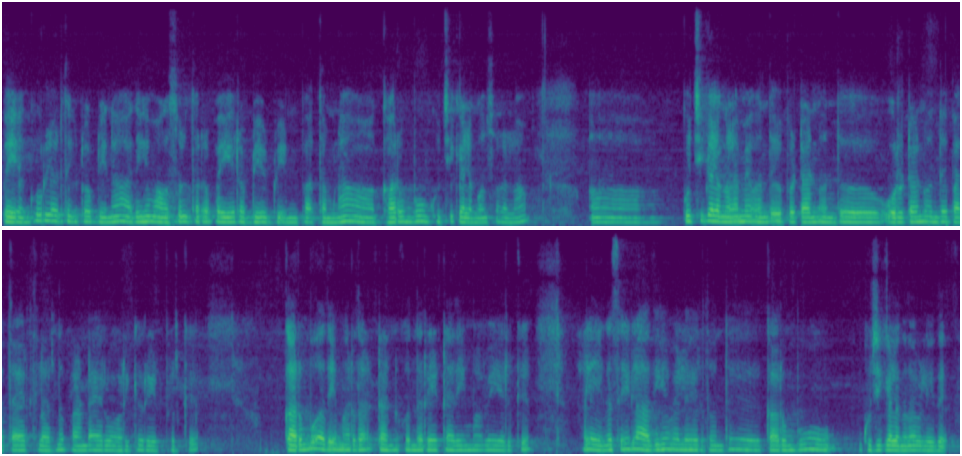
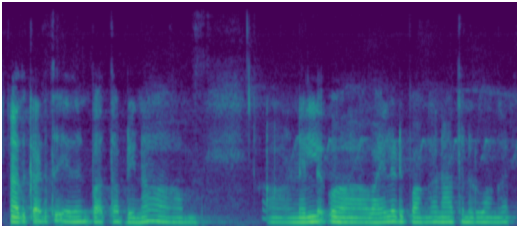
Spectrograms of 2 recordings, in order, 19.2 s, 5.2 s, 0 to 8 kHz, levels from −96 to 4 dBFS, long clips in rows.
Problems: constant background noise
